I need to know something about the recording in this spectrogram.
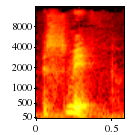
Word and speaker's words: Psmith: Smith. The P is silent, as you...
